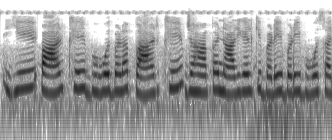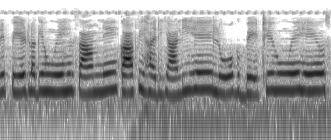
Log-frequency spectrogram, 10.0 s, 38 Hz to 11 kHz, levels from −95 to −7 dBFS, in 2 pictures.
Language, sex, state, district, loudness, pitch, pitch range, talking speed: Kumaoni, female, Uttarakhand, Uttarkashi, -25 LUFS, 275 Hz, 260-285 Hz, 170 wpm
